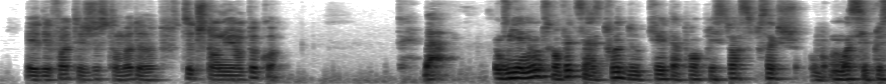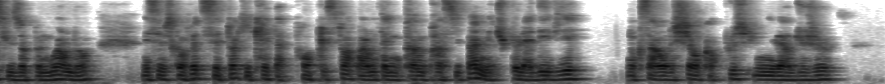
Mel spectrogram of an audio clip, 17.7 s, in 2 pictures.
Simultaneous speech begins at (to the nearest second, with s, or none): none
